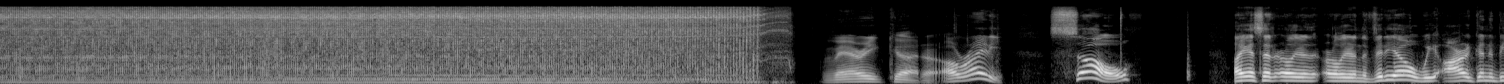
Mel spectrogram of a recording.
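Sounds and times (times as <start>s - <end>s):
impact driver driving screw into wood: 0.0s - 8.0s.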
